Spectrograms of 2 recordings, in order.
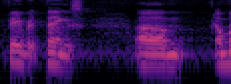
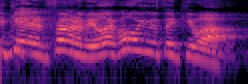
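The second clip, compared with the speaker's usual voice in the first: put-on tough Brooklyn accent, higher and louder; 11 semitones higher, 12 dB louder than usual. Acting out a line-cutter confrontation in brooklyn: put-on brooklyn tough voice. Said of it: "now you're in Brooklyn".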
